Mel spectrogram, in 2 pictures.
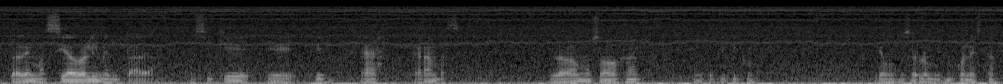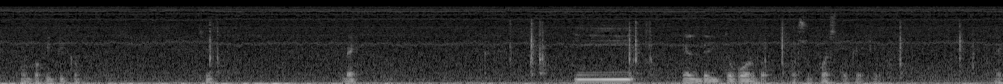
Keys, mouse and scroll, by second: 0.0 right click, 2.2 click, 4.0 click, 5.0 right click, 6.2-8.6 drag, 9.0 right click, 10.0-11.7 drag, 11.8 scroll down 2, 12.4 Tab, 13.0-15.1 drag, 15.8 alt+Tab, 16.8 alt+Tab, 17.4 click, 18.1 Tab, 19.8 ctrl+r.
